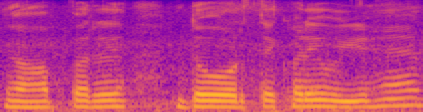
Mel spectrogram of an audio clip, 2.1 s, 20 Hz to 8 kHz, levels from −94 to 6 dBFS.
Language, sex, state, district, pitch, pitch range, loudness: Hindi, male, Haryana, Charkhi Dadri, 165 Hz, 160-170 Hz, -14 LUFS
